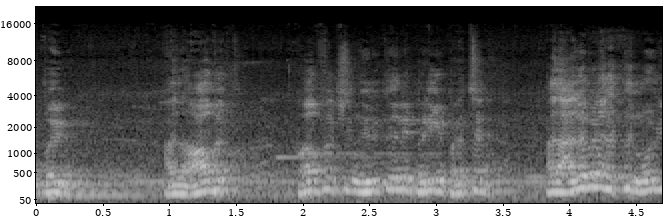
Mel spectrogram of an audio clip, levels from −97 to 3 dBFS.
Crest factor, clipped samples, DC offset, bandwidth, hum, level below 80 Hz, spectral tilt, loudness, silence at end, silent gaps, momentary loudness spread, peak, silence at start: 16 dB; under 0.1%; under 0.1%; 12.5 kHz; none; -56 dBFS; -7 dB/octave; -27 LUFS; 0 s; none; 14 LU; -10 dBFS; 0 s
